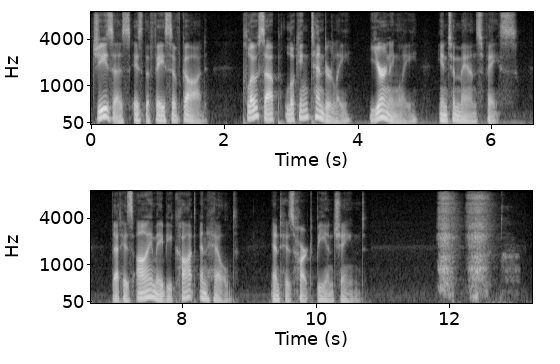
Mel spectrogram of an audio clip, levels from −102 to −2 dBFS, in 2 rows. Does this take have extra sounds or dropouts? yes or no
yes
